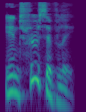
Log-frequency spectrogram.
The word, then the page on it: intrusively: British English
